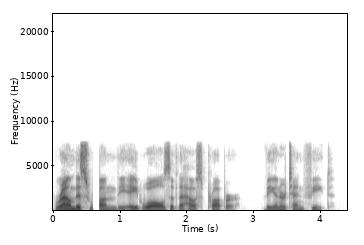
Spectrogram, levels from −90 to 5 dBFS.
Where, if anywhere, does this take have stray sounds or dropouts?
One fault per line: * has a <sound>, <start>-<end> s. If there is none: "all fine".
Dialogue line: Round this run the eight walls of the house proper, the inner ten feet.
* has a dropout, 0.6-0.7 s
